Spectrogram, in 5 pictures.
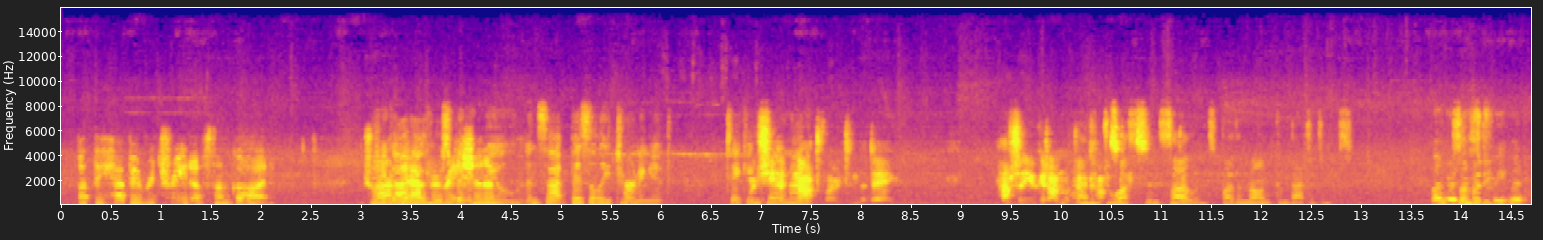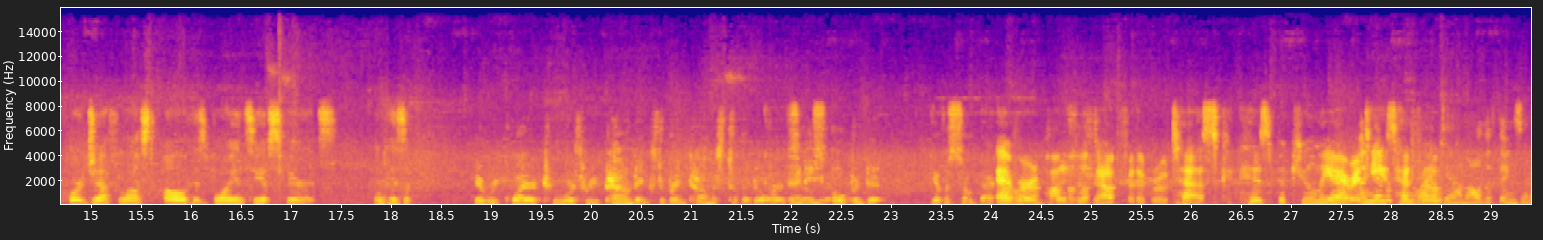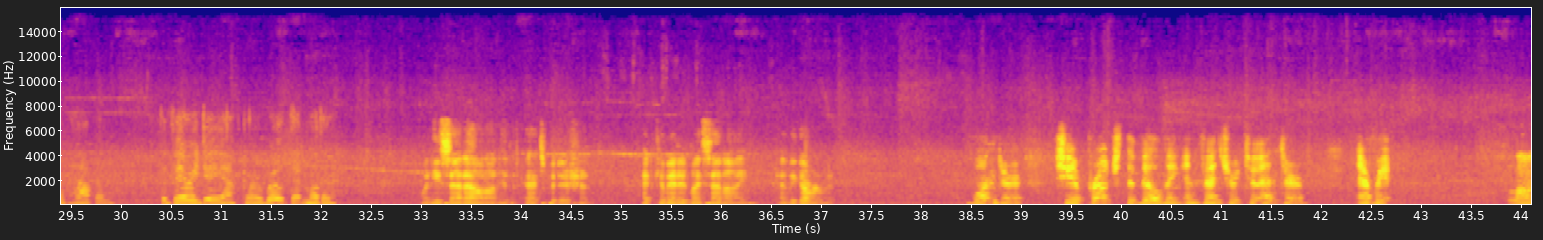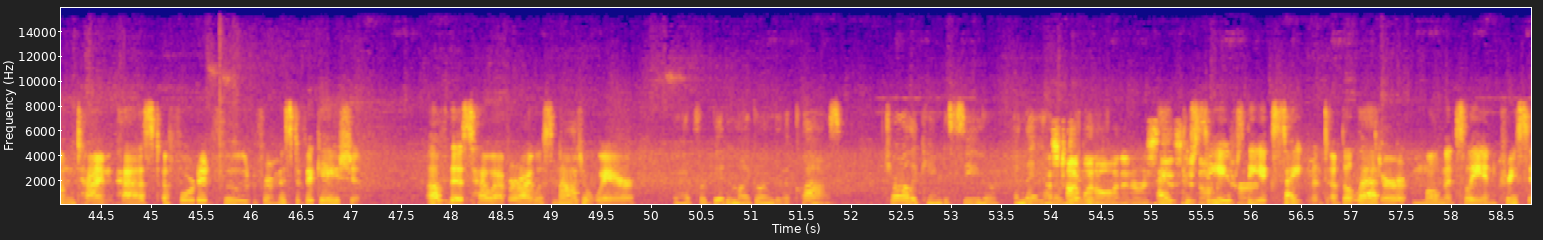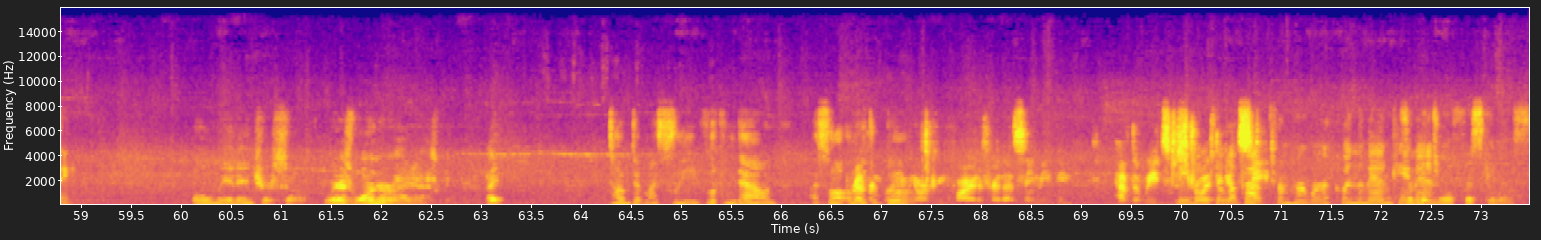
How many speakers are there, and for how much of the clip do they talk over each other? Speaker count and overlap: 10, about 16%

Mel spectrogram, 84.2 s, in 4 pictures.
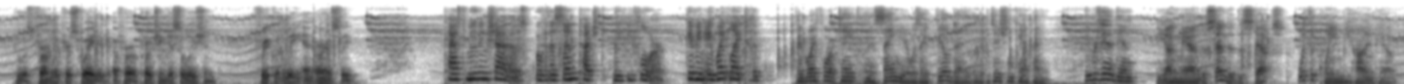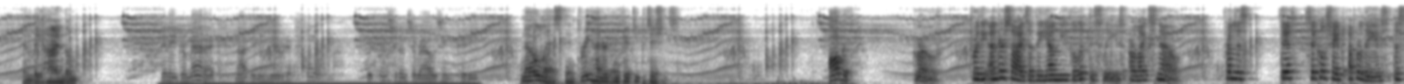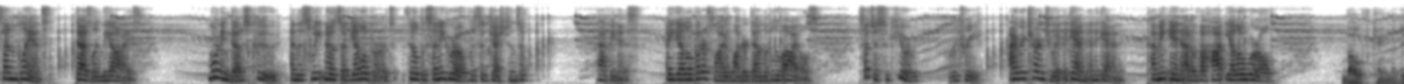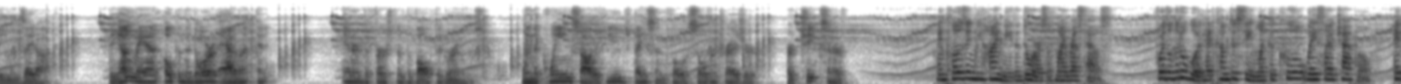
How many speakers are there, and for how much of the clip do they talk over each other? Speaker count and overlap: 5, no overlap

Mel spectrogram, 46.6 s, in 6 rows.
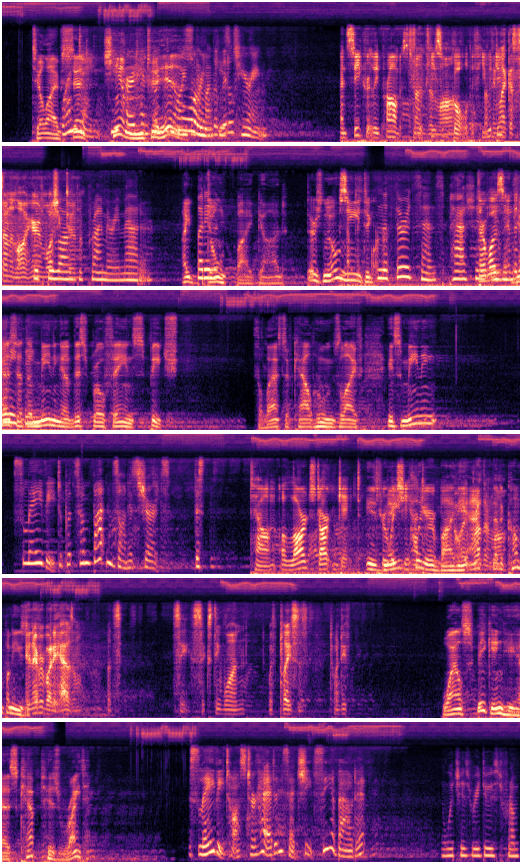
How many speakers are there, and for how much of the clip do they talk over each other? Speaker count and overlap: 6, about 24%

